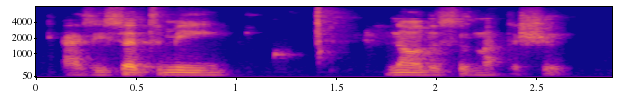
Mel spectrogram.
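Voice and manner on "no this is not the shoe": imitated disappointed voice, lower and quieter. Retelling the dad's reply about the first shoe prototype: imitating a disappointed voice. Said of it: "I can hear the disappointment in his voice".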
